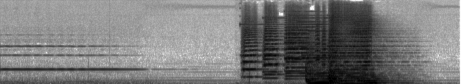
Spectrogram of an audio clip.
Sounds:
music

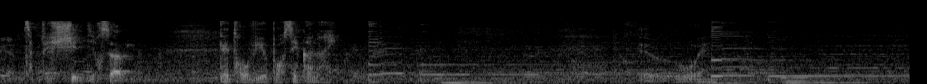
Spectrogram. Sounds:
music, speech

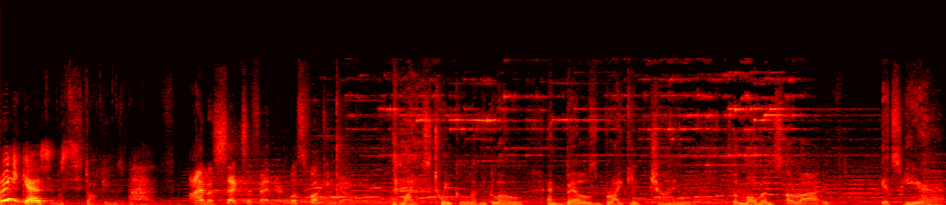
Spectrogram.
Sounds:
music, speech

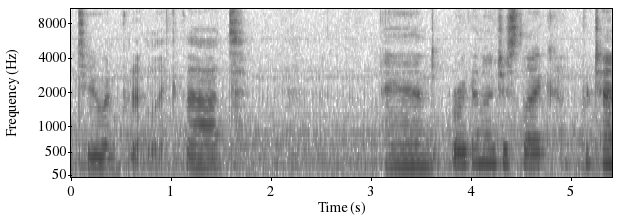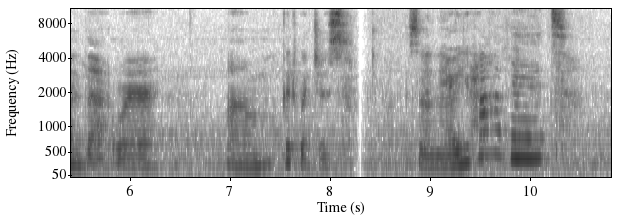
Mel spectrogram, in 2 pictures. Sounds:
speech, inside a small room

